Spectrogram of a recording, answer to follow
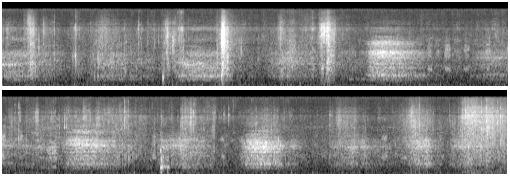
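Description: Footsteps crunching through dry leaf litter and brushing through undergrowth, with twigs snapping and a sharp crack about two seconds in. Panting breaths come in irregularly throughout.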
